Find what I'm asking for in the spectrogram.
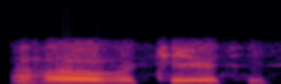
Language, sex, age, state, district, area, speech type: Odia, male, 18-30, Odisha, Subarnapur, urban, conversation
